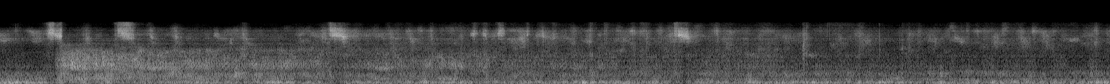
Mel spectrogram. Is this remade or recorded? remade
